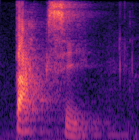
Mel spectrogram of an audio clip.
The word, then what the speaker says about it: táxi: Você teve aqui 2 letras, só que essas 2 letras tiveram 3 pronúncias.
